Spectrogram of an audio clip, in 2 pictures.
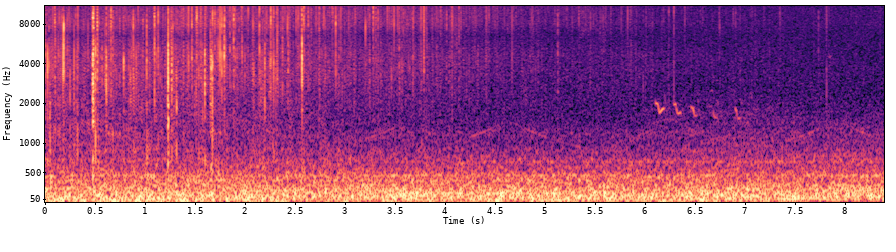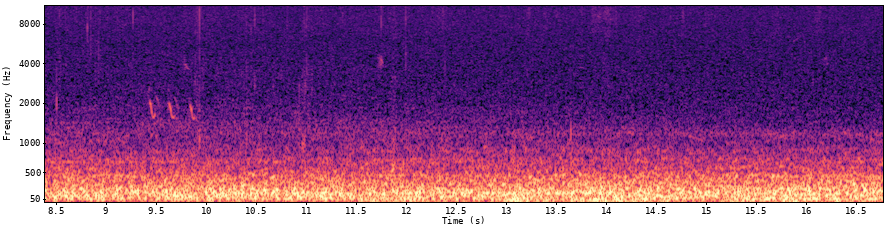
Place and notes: Horní Jiřetín, Czechia - avalanche
sesouvajici se kaminky na hrane lomu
